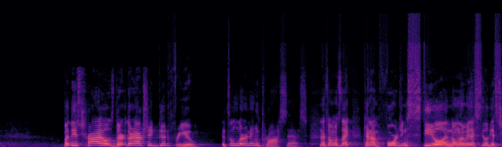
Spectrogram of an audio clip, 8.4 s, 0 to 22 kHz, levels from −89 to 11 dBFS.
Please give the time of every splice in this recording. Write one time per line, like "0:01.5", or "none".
0:05.3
